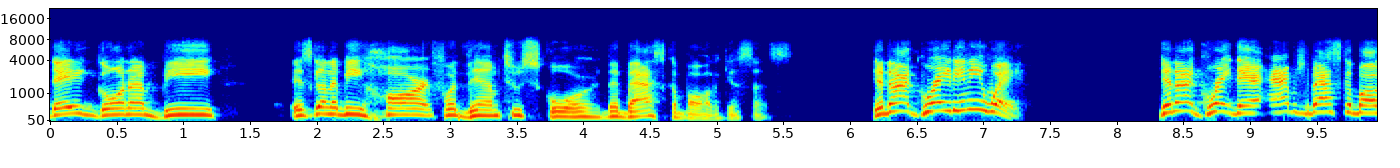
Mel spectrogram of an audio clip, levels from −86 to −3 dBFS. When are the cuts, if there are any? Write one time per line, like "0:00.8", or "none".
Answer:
none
